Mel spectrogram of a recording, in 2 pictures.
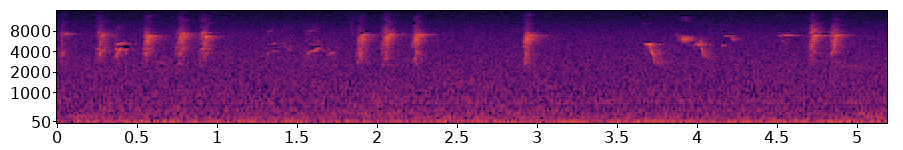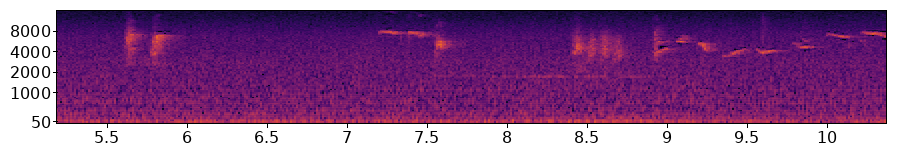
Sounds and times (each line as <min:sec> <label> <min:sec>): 0:00.7 rain 0:10.3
